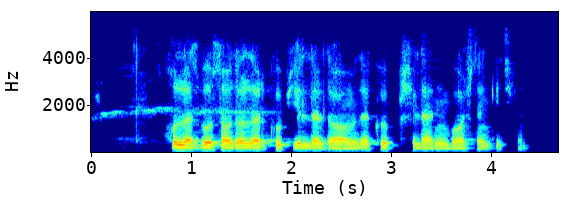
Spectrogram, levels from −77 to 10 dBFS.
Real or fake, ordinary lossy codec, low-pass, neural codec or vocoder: real; Opus, 32 kbps; 5.4 kHz; none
